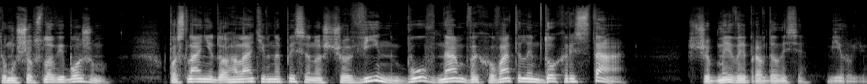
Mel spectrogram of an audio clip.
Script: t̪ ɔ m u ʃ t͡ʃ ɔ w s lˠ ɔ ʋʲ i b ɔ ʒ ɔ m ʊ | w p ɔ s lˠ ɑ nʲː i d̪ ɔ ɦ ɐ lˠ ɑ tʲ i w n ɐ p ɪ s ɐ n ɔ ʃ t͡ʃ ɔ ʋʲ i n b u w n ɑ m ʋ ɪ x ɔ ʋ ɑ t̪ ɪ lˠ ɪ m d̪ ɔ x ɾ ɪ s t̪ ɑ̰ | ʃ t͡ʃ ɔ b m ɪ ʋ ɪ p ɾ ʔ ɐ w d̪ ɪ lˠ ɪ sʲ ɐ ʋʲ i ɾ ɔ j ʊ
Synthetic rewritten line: t̪ ɔ m u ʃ t͡ʃ ɔ w s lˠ ɔ ʋʲ i b ɔ ʒ ɔ m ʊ | w p ɔ s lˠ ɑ nʲː i d̪ ɔ ɦ ɐ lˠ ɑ tʲ i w n ɐ p ɪ s ɐ n ɔ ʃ t͡ʃ ɔ ʋʲ i n b u w n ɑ m ʋ ɪ x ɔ ʋ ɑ t̪ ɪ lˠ ɪ m d̪ ɔ x ɾ ɪ s t̪ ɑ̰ | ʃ t͡ʃ ɔ b m ɪ ʋ ɪ p ɾ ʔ ɐ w d̪ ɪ lˠ ɪ sʲ ɐ ʋʲ i ɾ ɔ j ʊ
